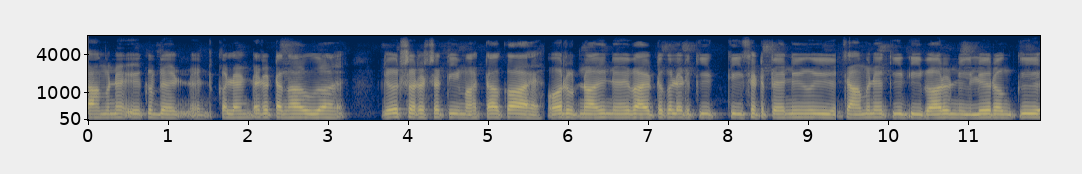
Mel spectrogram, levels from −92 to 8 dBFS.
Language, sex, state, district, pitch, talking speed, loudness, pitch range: Hindi, male, Maharashtra, Sindhudurg, 125 Hz, 145 wpm, -21 LUFS, 120-130 Hz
